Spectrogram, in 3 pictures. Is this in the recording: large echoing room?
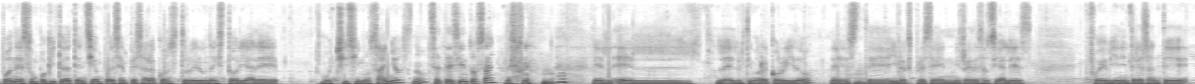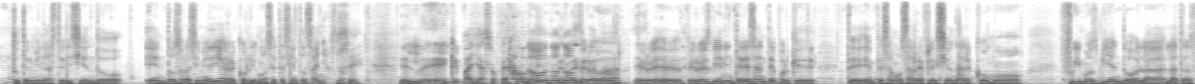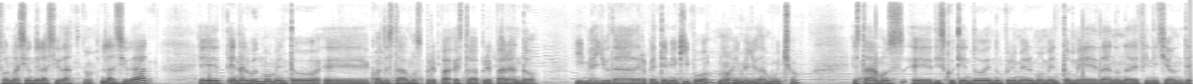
no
